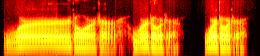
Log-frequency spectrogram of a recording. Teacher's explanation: It sounds a little more solid because remember, we can't actually freely tap it here. But you can sort of hear the D punctuating the R sounds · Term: flapping D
